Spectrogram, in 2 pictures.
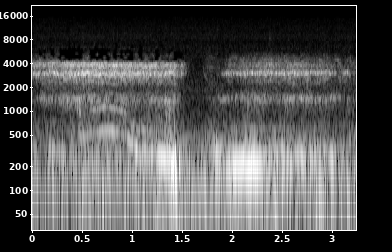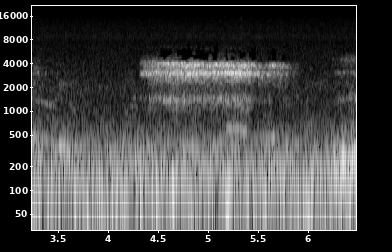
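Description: Two soft, hissing snoring breaths over room noise; light snoring.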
